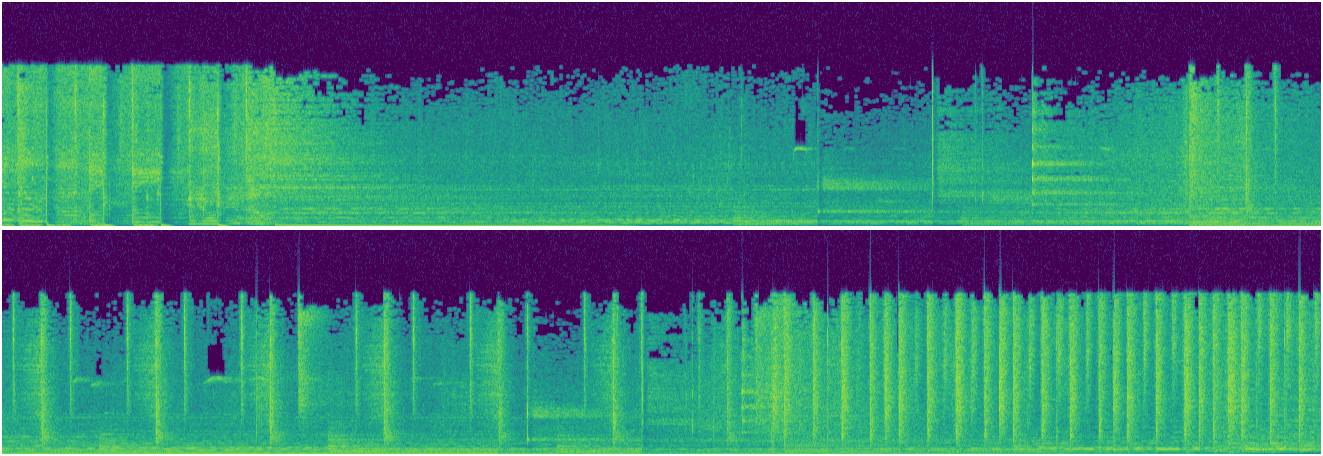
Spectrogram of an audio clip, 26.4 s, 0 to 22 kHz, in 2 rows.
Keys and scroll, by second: 3.4 ctrl+z, 3.7 space, 5.4 space, 7.3 [, 9.3 space, 11.6 space, 11.7 ctrl+s, 14.5 space, 20.7 space, 22.6 ctrl+z, 22.9 [, 23.7 ], 23.8 [, 25.2 space.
